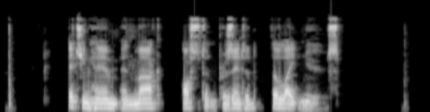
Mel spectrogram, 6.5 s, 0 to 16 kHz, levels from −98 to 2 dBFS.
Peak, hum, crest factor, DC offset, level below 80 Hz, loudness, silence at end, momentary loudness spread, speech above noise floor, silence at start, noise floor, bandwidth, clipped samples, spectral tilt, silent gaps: 0 dBFS; none; 18 dB; under 0.1%; -44 dBFS; -15 LUFS; 1.4 s; 10 LU; over 75 dB; 0.15 s; under -90 dBFS; 9.6 kHz; under 0.1%; -3.5 dB/octave; 0.25-0.65 s, 0.76-1.02 s, 2.47-2.73 s, 3.97-4.05 s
